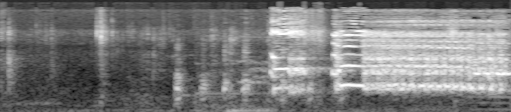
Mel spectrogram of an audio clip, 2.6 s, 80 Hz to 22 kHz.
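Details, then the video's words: Crowing decoy cockerel, 2021: a few faint knocks and rustles, then a sudden loud, harmonic crow that holds steady for about a second before cutting off. "qaib dib qua zoo heev li"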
